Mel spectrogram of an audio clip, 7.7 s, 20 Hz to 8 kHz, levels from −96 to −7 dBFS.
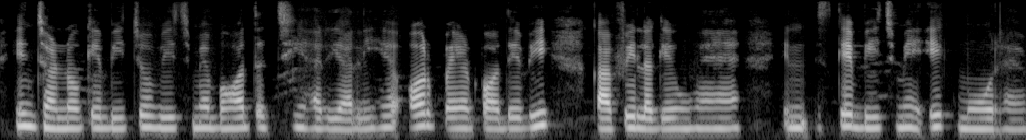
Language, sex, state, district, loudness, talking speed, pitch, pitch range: Hindi, female, Uttar Pradesh, Etah, -33 LUFS, 195 wpm, 195 Hz, 185-205 Hz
